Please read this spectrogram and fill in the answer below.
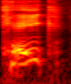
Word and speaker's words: cake: we use here is cake and it's a good one because the E is silent and the a says its name now uh best way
